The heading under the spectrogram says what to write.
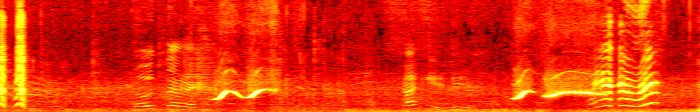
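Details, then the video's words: Talking pet parrot said to speak "mummy papa": wavy looping whistles and a long level whistled note, broken by short harsh chattering syllables and soft human speech in the background. "mummy papa bolne wala tota"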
